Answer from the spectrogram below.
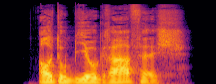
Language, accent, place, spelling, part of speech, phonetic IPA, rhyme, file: German, Germany, Berlin, autobiographisch, adjective, [ˌaʊ̯tobioˈɡʁaːfɪʃ], -aːfɪʃ, De-autobiographisch.ogg
- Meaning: alternative form of autobiografisch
